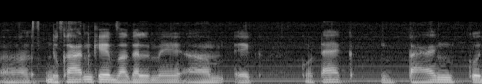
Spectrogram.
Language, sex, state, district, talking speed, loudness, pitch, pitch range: Hindi, male, Bihar, Gaya, 135 wpm, -21 LUFS, 100 Hz, 95-110 Hz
